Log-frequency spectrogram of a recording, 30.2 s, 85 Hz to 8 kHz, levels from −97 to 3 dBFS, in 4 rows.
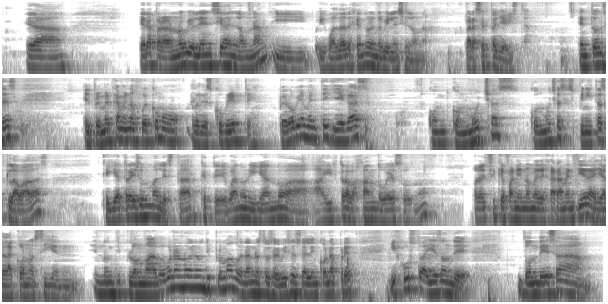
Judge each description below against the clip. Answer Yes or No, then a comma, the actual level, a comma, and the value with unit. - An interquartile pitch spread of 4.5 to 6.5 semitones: No, average, 3.5 semitones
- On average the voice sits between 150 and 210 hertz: No, low, 135 Hz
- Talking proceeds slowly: No, average, 170 wpm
